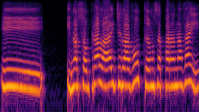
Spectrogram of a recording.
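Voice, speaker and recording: A woman is speaking. The background is quiet. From Paraná, Brazil (born in interior São Paulo). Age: 60s. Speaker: interviewee, reporter's mother, homemaker. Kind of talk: interview, life story.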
